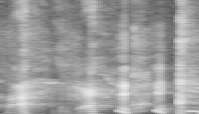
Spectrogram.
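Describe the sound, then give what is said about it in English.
A quick run of harsh coughs, about five bursts packed into a second, some with a breathy, laugh-like voiced edge. “Choke me. Laughing to me. coughing.”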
